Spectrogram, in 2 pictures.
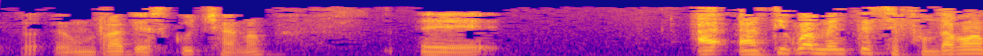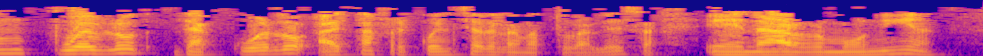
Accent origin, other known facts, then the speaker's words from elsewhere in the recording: Mexico; porque somos mexicanos y necesitamos ver nuestra cultura como mexicanos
